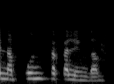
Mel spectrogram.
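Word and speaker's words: नपुंसकलिंगम्: प के ऊपर एक अनुस्वार है तो आप बोलोगे नपुंसकलिंगम.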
